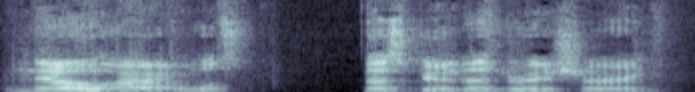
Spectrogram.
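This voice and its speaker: A man's voice: mid-range voice, normal speed, fairly bright tone. A man of thirty chatting casually on a live stream, rambling in slang and reacting to chat messages. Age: 30s.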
